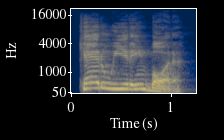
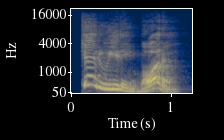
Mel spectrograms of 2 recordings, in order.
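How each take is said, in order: First: It is said as a plain statement. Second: It is said as a question. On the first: It simply states a fact. "Ponto final. É uma afirmação" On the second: It asks about what is said. "Ponto de interrogação"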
